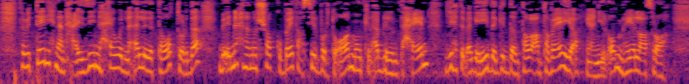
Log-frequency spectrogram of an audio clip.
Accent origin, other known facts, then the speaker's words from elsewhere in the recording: Egypt; لانه للأسف الشديد احنا كمواطنين مصريين بناخد كمية قليلة جدا من الالياف الغذائية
